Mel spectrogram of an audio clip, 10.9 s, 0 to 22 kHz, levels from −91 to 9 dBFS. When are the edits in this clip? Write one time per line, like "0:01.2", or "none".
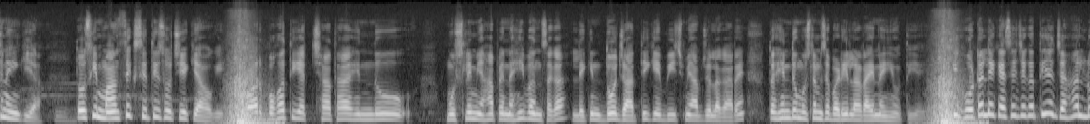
0:02.2
0:09.5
